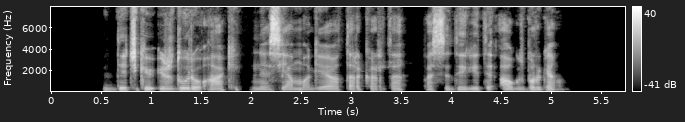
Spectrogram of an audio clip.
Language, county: Lithuanian, Vilnius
